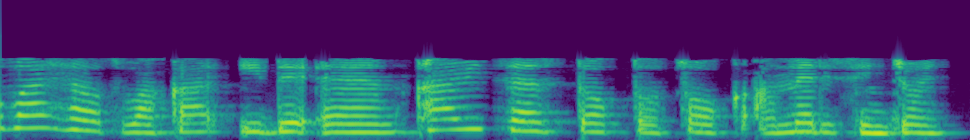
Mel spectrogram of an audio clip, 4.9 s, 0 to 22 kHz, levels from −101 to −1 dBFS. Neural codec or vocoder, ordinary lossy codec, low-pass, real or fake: none; AAC, 16 kbps; 7.2 kHz; real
